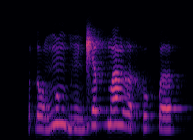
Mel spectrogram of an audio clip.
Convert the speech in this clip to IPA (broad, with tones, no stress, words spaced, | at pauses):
ɗo˨ŋũ˦ɡ͡bĩ˨ d͡ʒɛ˦pbã˦ɣə˧ hu˧k͡pə˧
